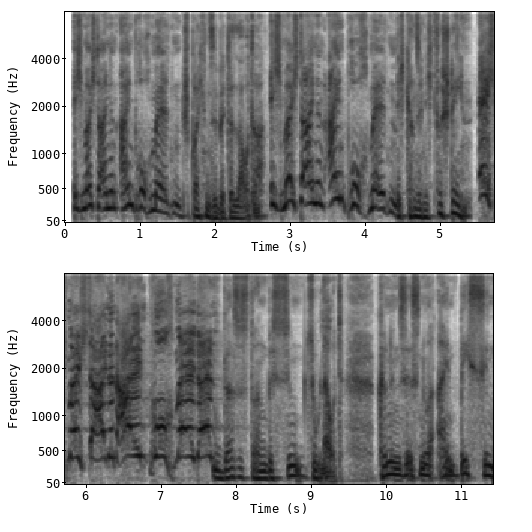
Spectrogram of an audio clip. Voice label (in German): Energisch; Femdtake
